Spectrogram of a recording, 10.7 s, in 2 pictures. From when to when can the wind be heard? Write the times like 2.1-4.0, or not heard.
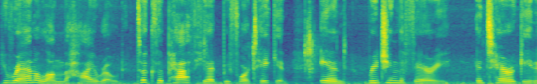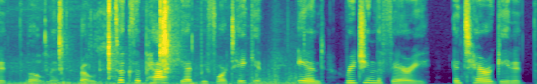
0.0-8.6.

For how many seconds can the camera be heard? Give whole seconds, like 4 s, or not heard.
3 s.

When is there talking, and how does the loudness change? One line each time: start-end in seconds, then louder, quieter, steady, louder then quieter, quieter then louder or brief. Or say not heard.
0.0-10.6 steady.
